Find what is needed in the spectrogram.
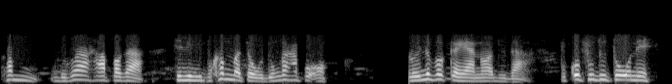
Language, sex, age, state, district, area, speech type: Manipuri, female, 60+, Manipur, Imphal East, rural, conversation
